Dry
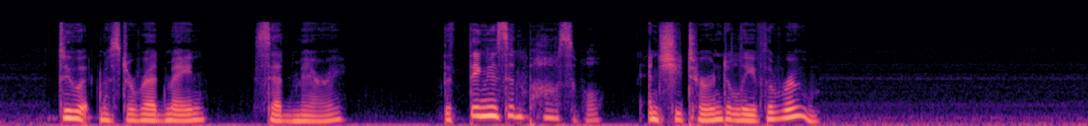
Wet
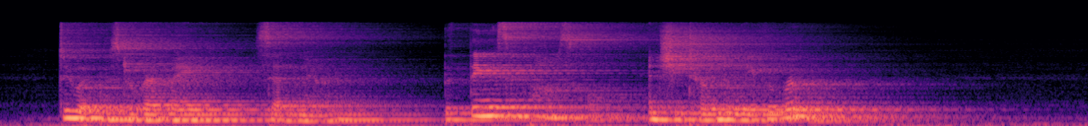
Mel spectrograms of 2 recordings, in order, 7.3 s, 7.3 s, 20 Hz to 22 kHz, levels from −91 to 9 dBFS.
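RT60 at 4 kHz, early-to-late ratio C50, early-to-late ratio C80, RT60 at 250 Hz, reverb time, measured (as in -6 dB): 2.1 s, 0.0 dB, 1.5 dB, 2.1 s, 2.1 s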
